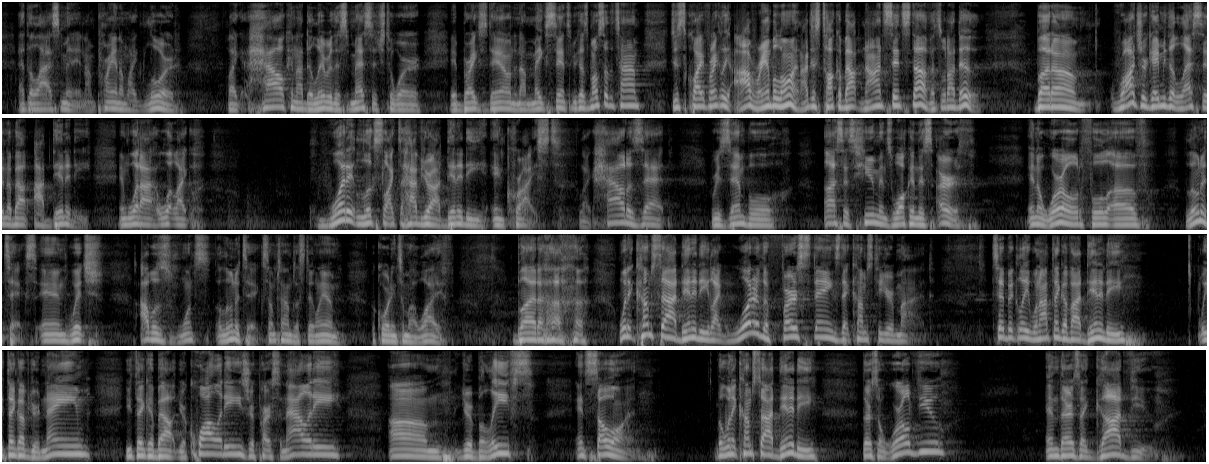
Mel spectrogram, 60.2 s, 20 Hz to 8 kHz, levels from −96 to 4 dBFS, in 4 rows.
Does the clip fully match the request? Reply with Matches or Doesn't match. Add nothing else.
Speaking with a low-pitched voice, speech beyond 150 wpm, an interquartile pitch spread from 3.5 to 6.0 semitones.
Matches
